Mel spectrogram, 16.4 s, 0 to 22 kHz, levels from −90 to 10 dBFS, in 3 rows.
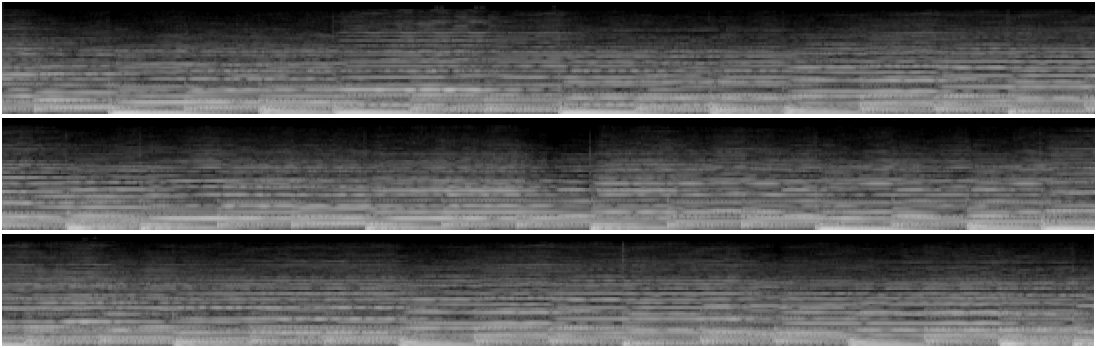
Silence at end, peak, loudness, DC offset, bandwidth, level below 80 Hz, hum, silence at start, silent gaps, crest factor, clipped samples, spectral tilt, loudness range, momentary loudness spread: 0 s; -8 dBFS; -23 LUFS; under 0.1%; 10 kHz; -26 dBFS; none; 0 s; none; 14 dB; under 0.1%; -7.5 dB/octave; 3 LU; 6 LU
